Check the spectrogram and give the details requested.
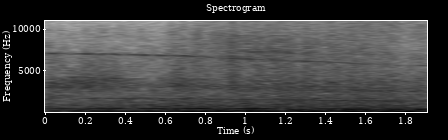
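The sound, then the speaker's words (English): A steady, loud airplane engine drone as the plane approaches the runway in Transylvania to land, with low humming tones and a broad rushing noise that holds evenly throughout, no voices present. “We'll be approaching the runway in 5 minutes.”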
